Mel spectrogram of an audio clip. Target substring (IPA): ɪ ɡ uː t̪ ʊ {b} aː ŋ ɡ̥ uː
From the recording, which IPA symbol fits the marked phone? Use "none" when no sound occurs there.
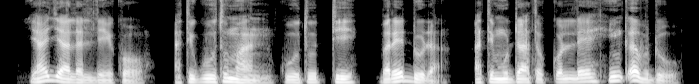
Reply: m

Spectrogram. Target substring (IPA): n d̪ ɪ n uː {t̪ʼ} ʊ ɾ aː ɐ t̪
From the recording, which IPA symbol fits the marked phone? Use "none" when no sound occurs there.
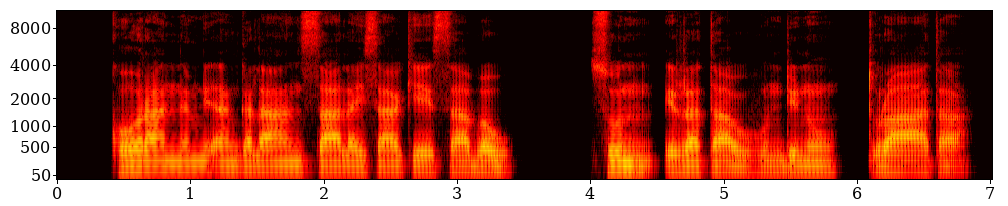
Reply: t̪ʼ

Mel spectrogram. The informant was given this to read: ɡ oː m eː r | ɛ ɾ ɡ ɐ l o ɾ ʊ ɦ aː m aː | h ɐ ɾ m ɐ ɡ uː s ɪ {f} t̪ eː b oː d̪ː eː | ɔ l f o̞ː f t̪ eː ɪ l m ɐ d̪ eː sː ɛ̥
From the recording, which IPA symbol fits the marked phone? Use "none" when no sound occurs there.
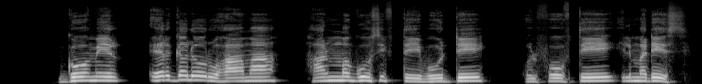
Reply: f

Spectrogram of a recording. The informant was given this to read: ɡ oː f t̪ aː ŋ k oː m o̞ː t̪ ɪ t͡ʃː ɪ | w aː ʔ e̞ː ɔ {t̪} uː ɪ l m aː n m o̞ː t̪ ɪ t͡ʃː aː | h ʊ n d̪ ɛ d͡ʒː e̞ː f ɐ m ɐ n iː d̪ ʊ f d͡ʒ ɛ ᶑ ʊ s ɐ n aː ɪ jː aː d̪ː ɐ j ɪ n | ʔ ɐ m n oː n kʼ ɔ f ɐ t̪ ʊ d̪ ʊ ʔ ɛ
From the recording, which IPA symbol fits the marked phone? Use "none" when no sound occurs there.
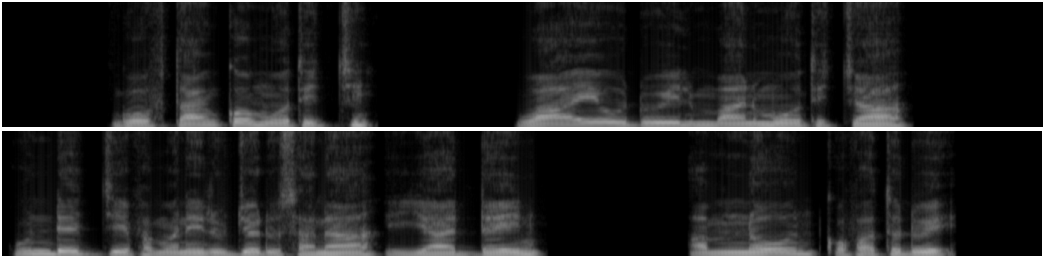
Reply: d̪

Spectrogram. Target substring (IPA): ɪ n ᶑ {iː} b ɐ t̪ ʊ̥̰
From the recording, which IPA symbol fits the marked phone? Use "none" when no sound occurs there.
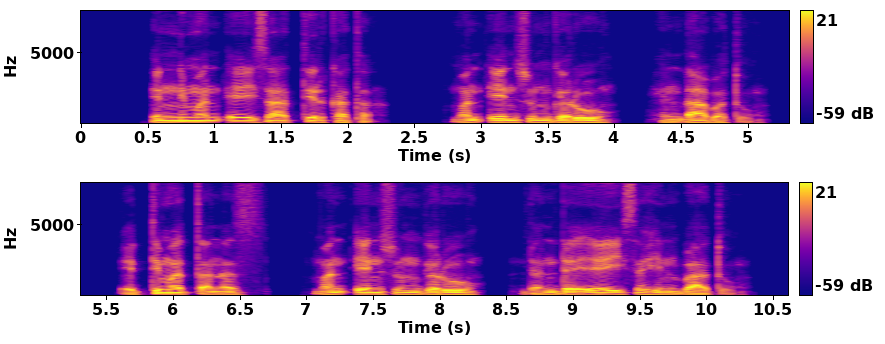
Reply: aː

